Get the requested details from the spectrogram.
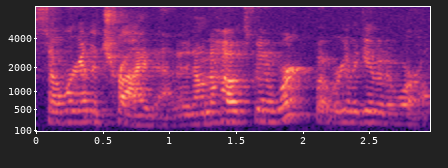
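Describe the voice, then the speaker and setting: A woman speaks, with audible echo from the room around her. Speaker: teacher. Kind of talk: presentation to school board.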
